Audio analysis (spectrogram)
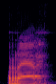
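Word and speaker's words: wrap: रैप, रैप आपने daily basis पे सुना होगा, रैपर. ठीक है, लुपेटना, लुपेटना होता है जिसमें W बेटा साइलेंट है.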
